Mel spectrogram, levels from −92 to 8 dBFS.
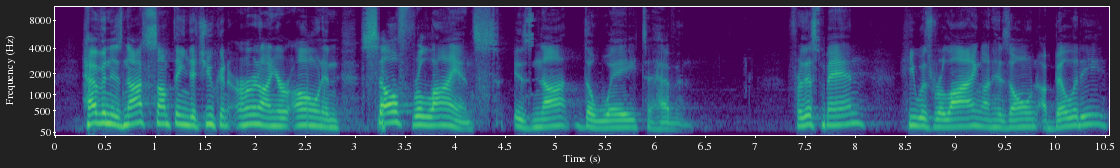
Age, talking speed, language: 30-49, 165 wpm, English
